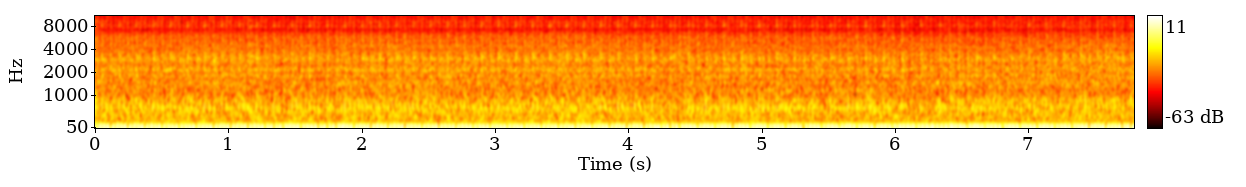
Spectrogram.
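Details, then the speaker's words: 1945/1946 Allis Chalmers Model B tractor, magneto ignition, barn-stored about 20 years, after some dirt was cleared so fuel could get through: low, even chugging at a steady idle with no knocks or misses; running smooth and sweet. "Oh, that sounds pretty good. It's running sweet now."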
